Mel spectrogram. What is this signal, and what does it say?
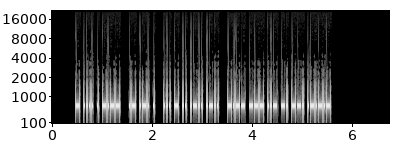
Morse code, heard as a keyed tone, about 44 wpm, 700 Hz. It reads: THEY ARE STILL YOUNG.
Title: Sentences from Top 400 Words 45wpm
